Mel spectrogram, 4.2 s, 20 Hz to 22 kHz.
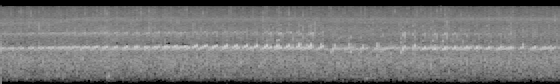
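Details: Kajika frogs (Buerger's frog) calling on a summer night at Water Park Shirayama in Yokoze, Chichibu, Saitama, Japan, recorded on a TASCAM DR-05X: a dense chorus of rapid, overlapping high trills running continuously, with faint stream-like hiss beneath.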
